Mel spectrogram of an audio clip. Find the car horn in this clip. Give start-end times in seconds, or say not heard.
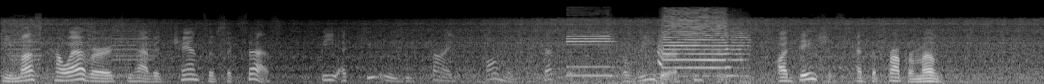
0.1-1.6, 5.7-7.5.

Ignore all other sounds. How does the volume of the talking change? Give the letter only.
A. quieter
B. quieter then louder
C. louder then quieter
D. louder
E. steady
B.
